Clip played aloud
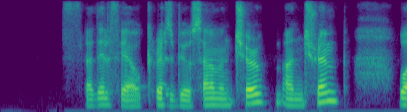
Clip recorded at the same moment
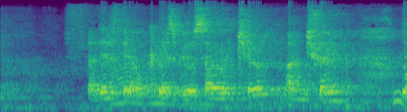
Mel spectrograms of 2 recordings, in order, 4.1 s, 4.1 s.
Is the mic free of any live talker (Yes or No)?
No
